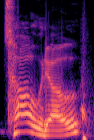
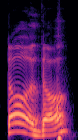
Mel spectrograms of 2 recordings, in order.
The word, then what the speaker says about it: todo: This letter is not an English D or R. If you say todo instead of todo, that's why people can notice you are struggling with pronunciation. And also, you're saying a completely different word.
